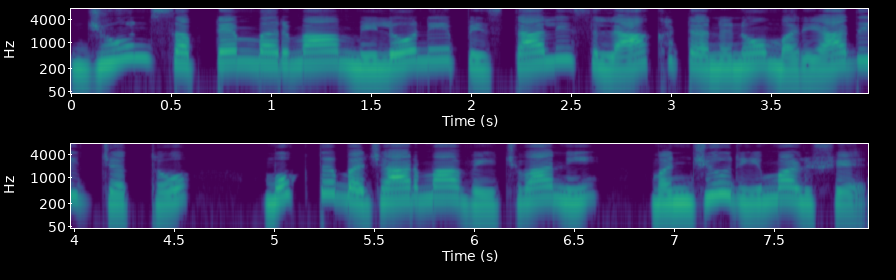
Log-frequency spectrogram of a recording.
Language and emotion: Gujarati, neutral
